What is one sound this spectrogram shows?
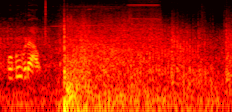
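A loud explosion booms close by and rumbles away.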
